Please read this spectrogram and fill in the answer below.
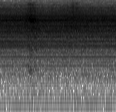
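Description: Electric hair clippers running with a steady, even buzz as they line up the hairline at the forehead.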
